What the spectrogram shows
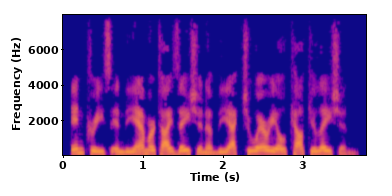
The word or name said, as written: INCREASE IN THE AMORTIZATION OF THE ACTUARIAL CALCULATION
